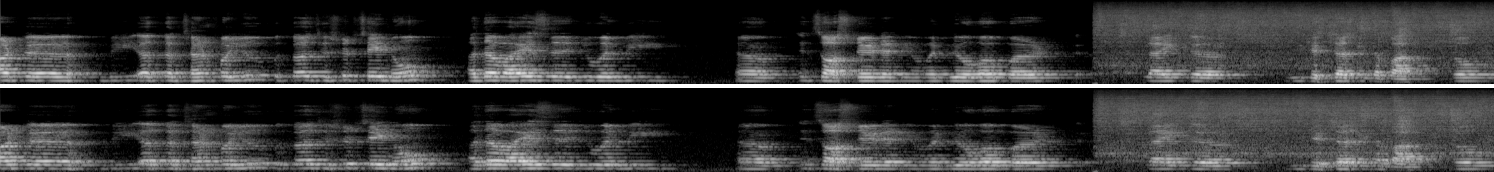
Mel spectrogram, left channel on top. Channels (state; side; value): normal; both; correlation 0.16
